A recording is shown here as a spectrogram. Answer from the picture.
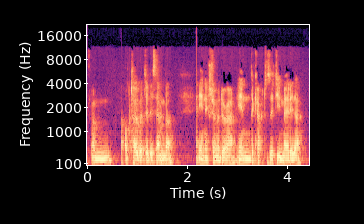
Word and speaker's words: Extremadura: it so badly in Spanish it would be extremadura we could say in English as radura if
